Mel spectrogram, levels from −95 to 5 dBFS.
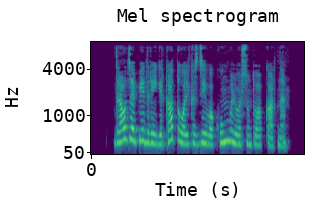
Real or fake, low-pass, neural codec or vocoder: real; 7.2 kHz; none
